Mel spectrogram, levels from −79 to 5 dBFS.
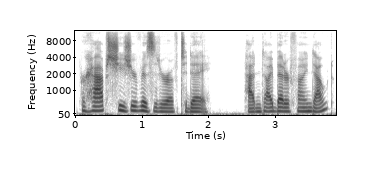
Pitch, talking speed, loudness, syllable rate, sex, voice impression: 160 Hz, 185 wpm, -19 LUFS, 4.9 syllables/s, female, gender-neutral, adult-like, relaxed, slightly weak, slightly soft, fluent, sincere, calm, slightly friendly, reassuring, elegant, kind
